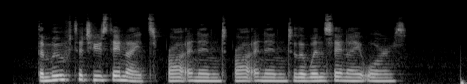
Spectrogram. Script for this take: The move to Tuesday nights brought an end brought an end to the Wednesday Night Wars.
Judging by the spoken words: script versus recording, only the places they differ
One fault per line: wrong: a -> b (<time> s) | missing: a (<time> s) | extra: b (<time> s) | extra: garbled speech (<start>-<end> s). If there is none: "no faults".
no faults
